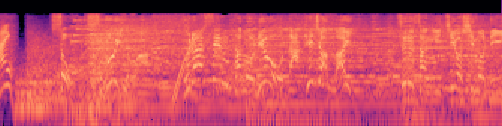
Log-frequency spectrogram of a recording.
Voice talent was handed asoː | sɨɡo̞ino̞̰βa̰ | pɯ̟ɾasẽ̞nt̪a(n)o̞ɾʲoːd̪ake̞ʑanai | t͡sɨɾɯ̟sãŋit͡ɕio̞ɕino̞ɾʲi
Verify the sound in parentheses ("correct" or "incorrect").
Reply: correct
